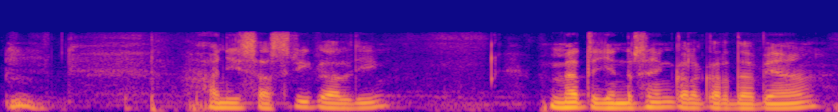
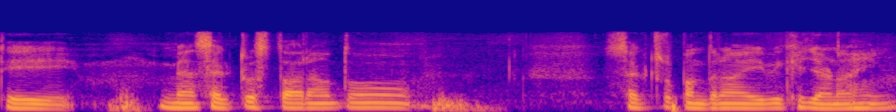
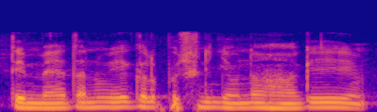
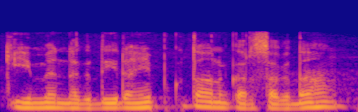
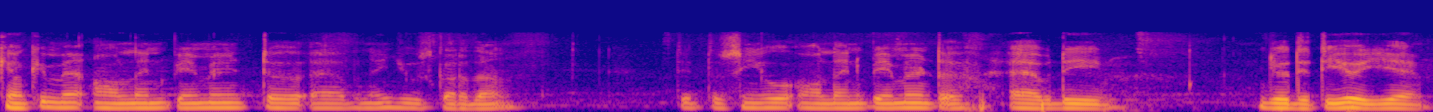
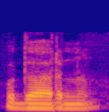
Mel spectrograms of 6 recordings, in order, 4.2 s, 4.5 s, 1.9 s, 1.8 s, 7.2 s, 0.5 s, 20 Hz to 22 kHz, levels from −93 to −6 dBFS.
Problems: background sounds at intervals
